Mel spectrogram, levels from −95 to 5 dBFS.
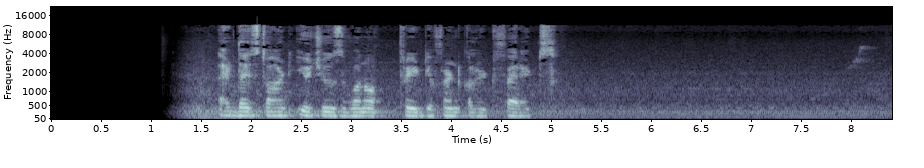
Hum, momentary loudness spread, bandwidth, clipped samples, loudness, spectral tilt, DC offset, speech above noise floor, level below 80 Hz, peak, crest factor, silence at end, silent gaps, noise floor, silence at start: none; 22 LU; 11.5 kHz; under 0.1%; -20 LUFS; -4.5 dB/octave; under 0.1%; 24 dB; -52 dBFS; 0 dBFS; 24 dB; 0.05 s; none; -43 dBFS; 1.35 s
